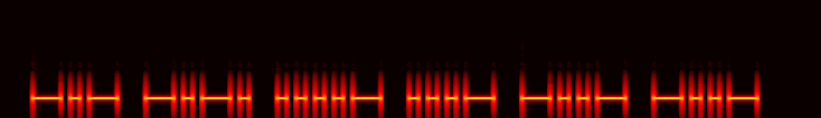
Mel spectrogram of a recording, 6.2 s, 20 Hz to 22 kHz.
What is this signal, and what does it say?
Morse code, heard as a keyed tone, about 17 wpm, 700 Hz. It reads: KC4VXX
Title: USA Call Signs Repeated 2x 17wpm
